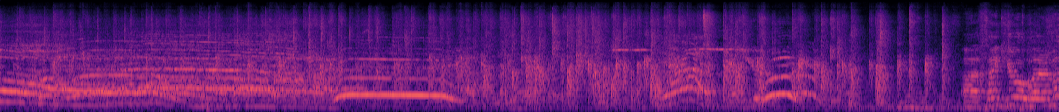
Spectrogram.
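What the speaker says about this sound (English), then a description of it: "Claire, you're going to start the applause." A stand-up comedy audience claps and cheers loudly, with whoops and shouting voices rising and falling over continuous applause.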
